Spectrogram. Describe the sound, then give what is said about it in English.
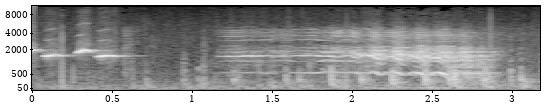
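A horse, White Star, whinnies loudly with a long, shaky neigh while hooves clip-clop in a steady trotting rhythm as it trots to a barrier. A brief high whistle from a boy sounds at the start. “White Star was strong again and trotted to the barrier when he heard the boy's whistle.”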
